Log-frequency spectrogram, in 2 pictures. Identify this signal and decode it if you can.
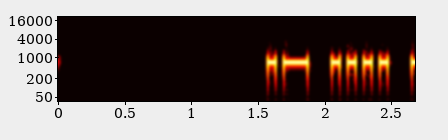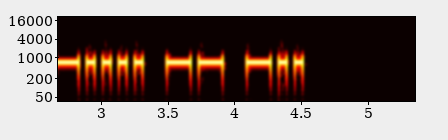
Morse code, heard as a keyed tone, about 20 wpm, 700 Hz. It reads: AH6MD
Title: Speed Racing - USA 2x2 Call Signs 17wpm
